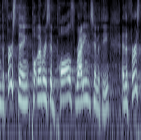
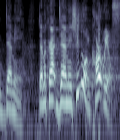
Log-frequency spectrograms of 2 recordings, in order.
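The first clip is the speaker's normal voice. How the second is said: usual speaking voice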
